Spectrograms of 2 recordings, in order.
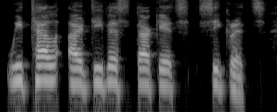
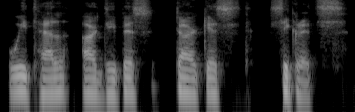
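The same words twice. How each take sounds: First: It is said in a high, childlike voice. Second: It is said in a lower, stronger voice. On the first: "she has her little kind of baby voice" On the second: "trying to go an octave lower"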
